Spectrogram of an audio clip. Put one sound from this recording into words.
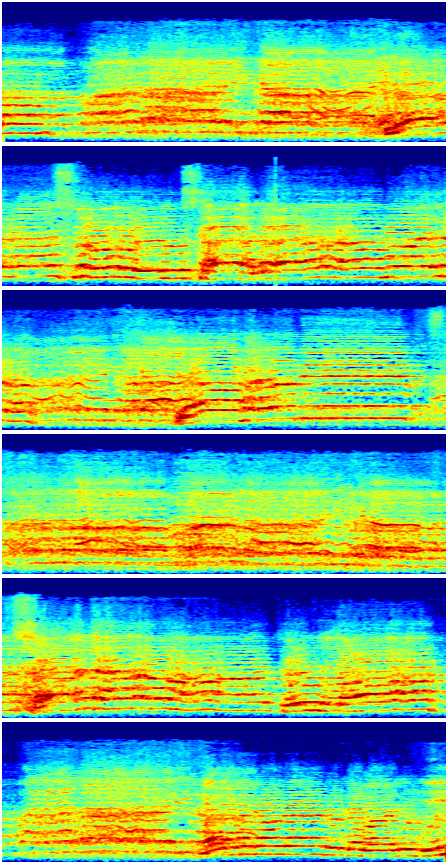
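A man chants loudly and melodically through a microphone and loudspeakers.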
